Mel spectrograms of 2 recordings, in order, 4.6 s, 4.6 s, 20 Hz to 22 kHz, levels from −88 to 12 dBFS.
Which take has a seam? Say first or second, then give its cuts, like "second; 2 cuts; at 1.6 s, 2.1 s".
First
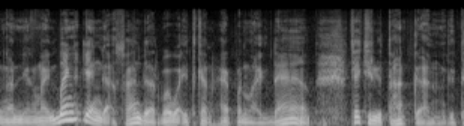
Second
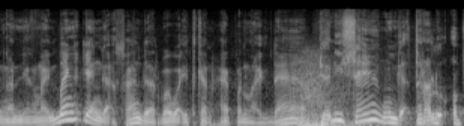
second; 1 cut; at 3.1 s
